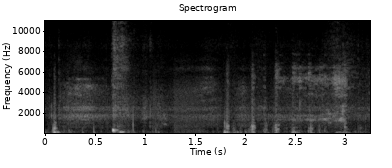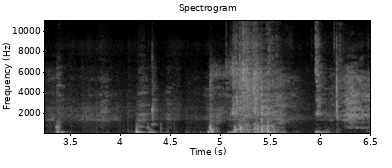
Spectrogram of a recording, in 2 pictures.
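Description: Footsteps and debris shifting underfoot on a cluttered trailer floor: scattered light knocks, clicks and creaks, with a louder rustling rush about five seconds in.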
